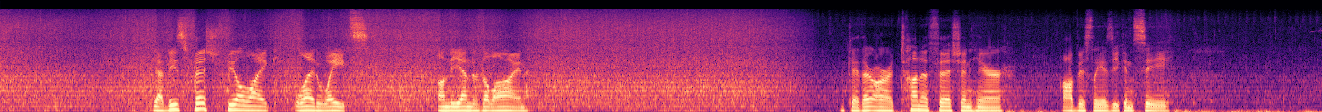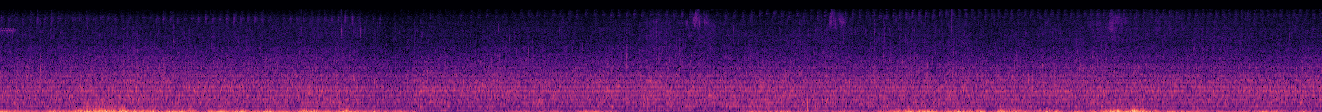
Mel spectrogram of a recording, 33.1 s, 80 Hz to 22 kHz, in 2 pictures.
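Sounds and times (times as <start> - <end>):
creek flowing over gravel: 0.0 - 14.6, 18.6 - 30.4.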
